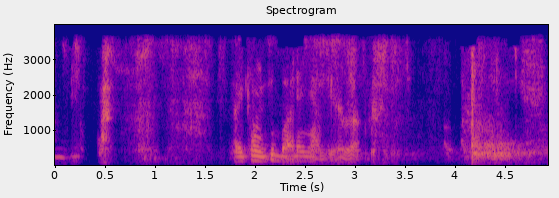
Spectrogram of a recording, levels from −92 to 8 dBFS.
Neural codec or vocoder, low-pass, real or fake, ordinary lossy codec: none; 3.6 kHz; real; MP3, 32 kbps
